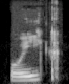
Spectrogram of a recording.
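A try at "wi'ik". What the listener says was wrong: Ok, sería UI. No, es que al final me suena un sonido como de K.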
